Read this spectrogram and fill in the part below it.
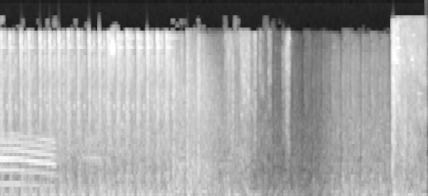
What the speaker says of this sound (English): I'm getting shot now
